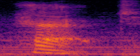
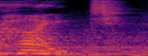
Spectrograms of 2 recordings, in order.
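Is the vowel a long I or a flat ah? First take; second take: flat ah; long I. First: The vowel is a flat ah. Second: The vowel is a gliding I.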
